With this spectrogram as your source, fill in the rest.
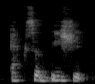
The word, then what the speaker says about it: exhibition: 得很怪，念不出来 exhibition，所以这前面是 x。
